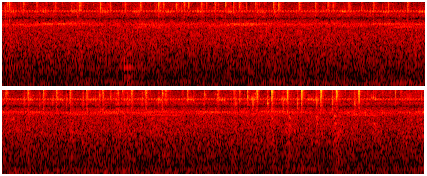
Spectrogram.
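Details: A handsome meadow katydid (Orchelimum pulchellum) sings by rubbing its wings, making rapid, very high, scratchy ticks in quick bursts that grow sharper toward the end, over a steady low rumble like distant traffic or wind.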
